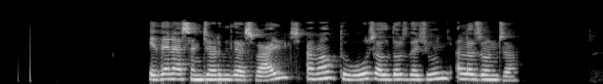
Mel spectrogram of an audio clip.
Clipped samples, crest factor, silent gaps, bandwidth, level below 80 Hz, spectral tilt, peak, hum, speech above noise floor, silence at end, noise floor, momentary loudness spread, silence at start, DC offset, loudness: under 0.1%; 14 dB; none; 8 kHz; -54 dBFS; -4 dB/octave; -2 dBFS; none; 70 dB; 0.85 s; -83 dBFS; 6 LU; 1.5 s; under 0.1%; -13 LUFS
